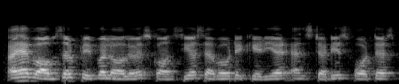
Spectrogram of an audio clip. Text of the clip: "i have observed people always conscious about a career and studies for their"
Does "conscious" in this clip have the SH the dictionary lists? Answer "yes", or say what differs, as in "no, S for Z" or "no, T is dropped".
no, S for SH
